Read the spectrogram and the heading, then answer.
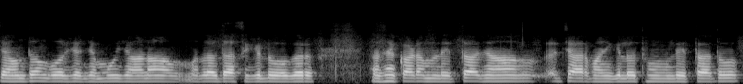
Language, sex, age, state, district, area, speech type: Dogri, male, 30-45, Jammu and Kashmir, Reasi, rural, spontaneous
